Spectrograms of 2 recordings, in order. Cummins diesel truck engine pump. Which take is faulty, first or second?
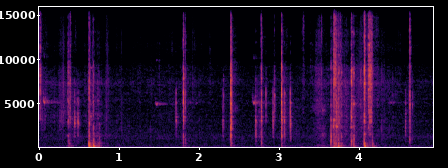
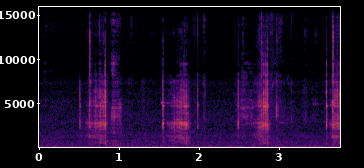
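first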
